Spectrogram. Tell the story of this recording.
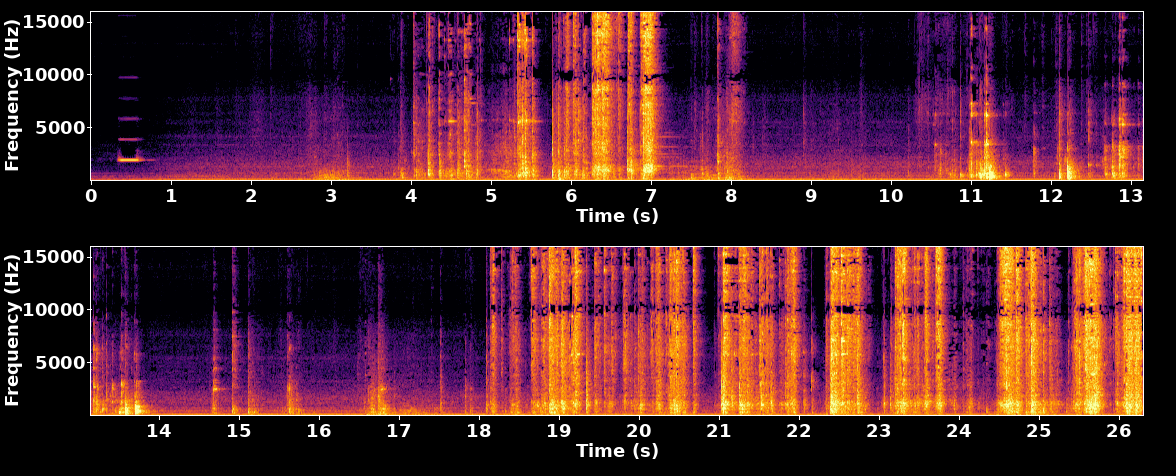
First, I started the microwave. While it was working in the background, I opened and closed drawers looking for cutlery and dishes.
